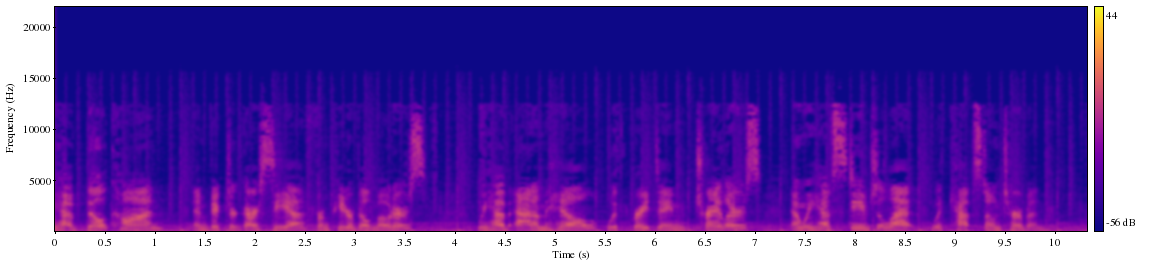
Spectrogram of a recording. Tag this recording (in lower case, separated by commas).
music, speech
